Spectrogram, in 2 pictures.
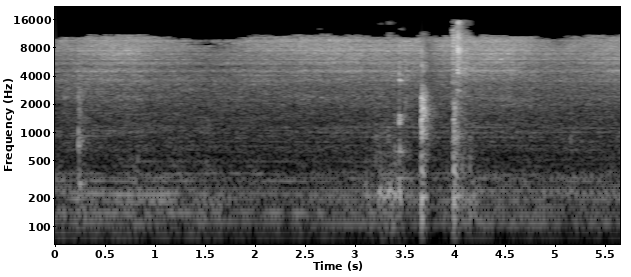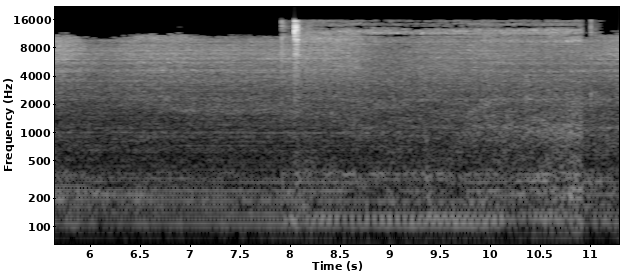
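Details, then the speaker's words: Carrier window-type remote-control air conditioner, compressor wired directly to its own plug: steady, smooth low hum with a couple of handling knocks; compressor runs hot and frosts up, so it is okay. "Yan ang kanyang compressor. 2.3. umaandar siya. Okay naman mainit siya."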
